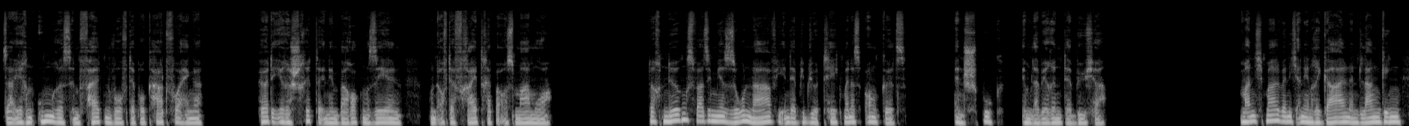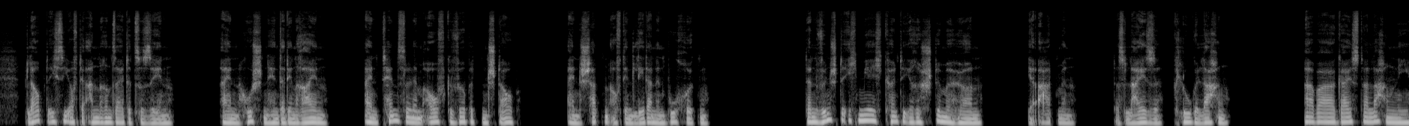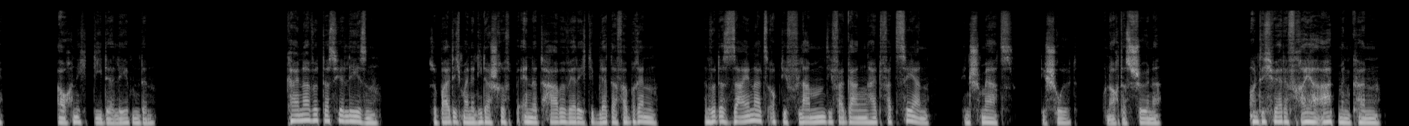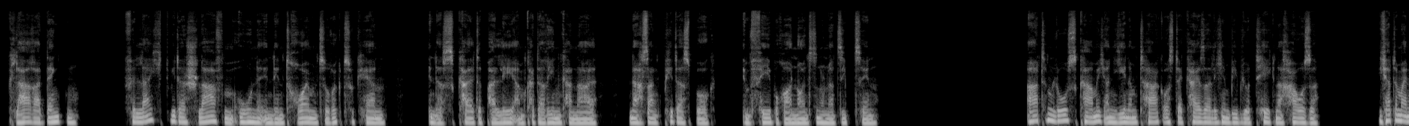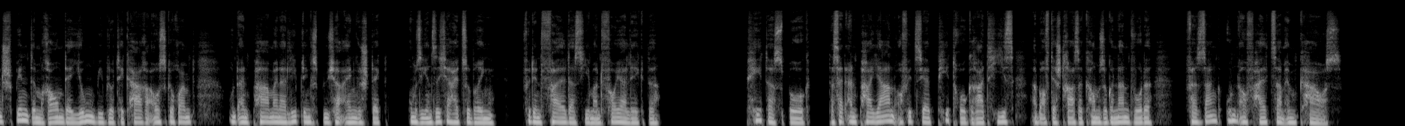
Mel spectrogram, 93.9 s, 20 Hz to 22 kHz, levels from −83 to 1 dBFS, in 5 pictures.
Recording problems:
none

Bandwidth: 16 kHz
